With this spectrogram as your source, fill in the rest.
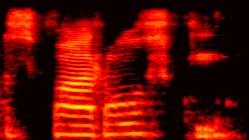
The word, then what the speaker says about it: Swarovski: bahasa Indonesianya pakai W Kalau bahasa Inggrisnya dia pakai v jadi sparoski kayak apa kayak Rusia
